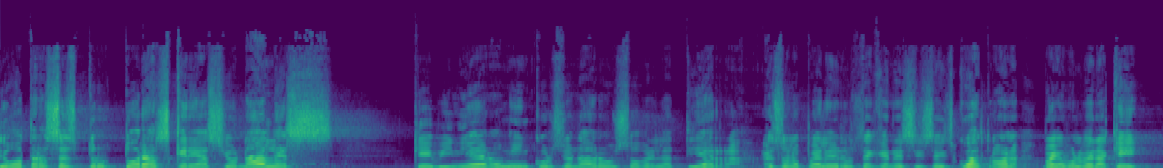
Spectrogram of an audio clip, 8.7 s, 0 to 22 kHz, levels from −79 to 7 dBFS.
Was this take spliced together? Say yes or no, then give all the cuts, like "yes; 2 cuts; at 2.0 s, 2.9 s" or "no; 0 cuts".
no; 0 cuts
